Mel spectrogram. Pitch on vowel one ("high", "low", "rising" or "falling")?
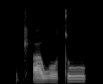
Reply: low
